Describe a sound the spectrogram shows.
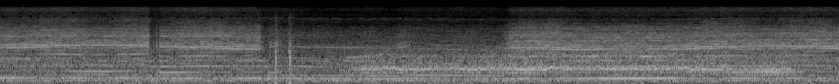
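A racing car engine drones steadily, its pitch shifting as it changes gear.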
